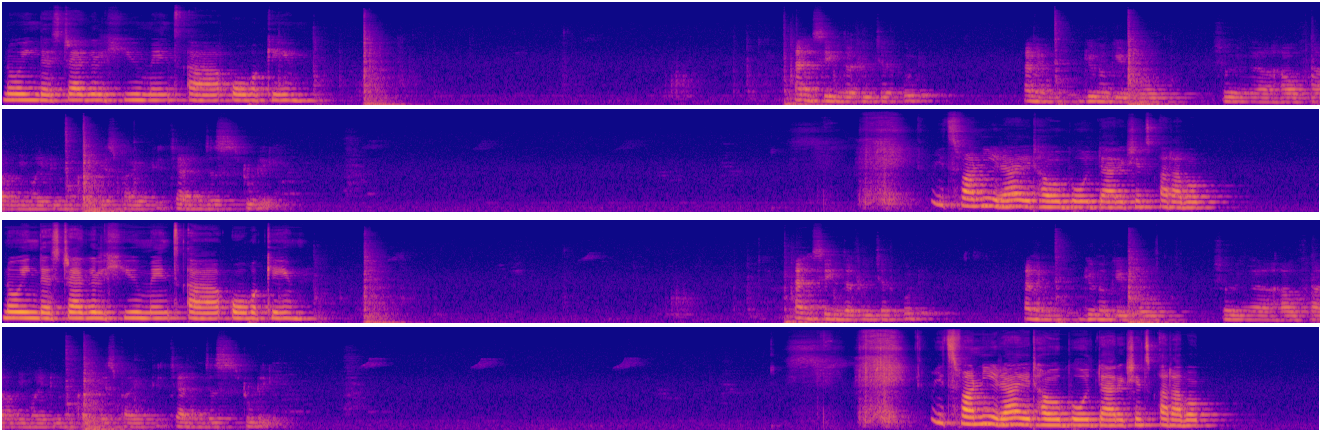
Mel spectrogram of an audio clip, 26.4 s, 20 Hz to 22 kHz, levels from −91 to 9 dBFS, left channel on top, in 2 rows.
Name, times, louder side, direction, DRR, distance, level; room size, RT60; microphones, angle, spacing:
voice 1, 0.0-3.0 21.7-22.2 22.5-25.1, right 4 dB, 65° right, 11 dB, 0.4 m, -22 dB
sound 1, 1.1-1.7 2.2-2.4 2.8-4.3 5.0-5.1 5.6-5.7 6.6-6.8 7.3-8.8 10.3-11.7 12.9-15.1, equal, 80° left, 1.3 m, -42 dB
voice 2, 7.9-9.2 10.2-11.6 12.1-16.0 16.6-16.7, equal, 5° right, 0 dB, 1.5 m, -34 dB
6.8 x 5.1 x 4.7 m, 0.78 s
head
